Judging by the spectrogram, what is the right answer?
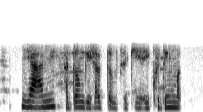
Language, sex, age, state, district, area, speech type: Manipuri, female, 45-60, Manipur, Churachandpur, urban, conversation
